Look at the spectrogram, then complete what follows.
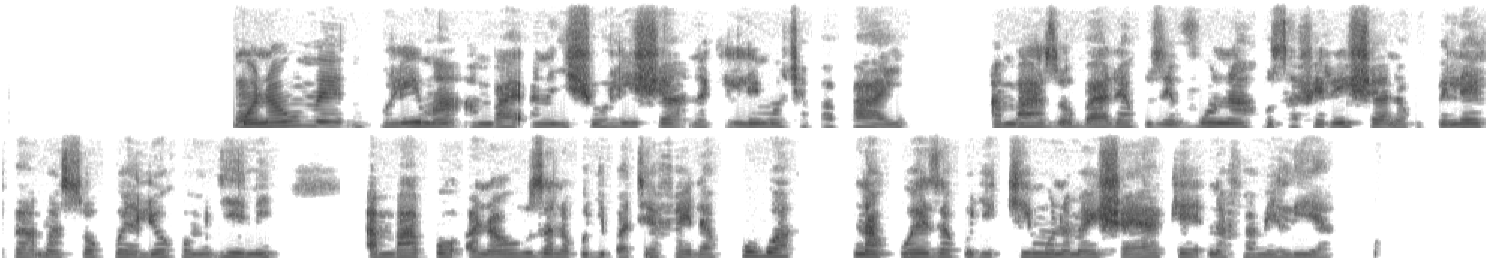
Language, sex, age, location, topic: Swahili, female, 36-49, Dar es Salaam, agriculture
